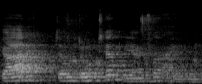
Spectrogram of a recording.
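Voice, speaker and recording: A man's voice: on the high side, lively intonation, unhurried, very noisy. A middle-aged man preaching a sermon from a pulpit in a large church, in a conversational manner that repeats words as he goes. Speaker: pastor. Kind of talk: sermon with jokes and quoted voices. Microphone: pulpit mic, filmed from a far camera. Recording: echoey hall, far-off mic, faint ambience.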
